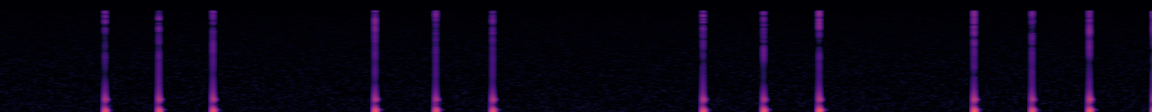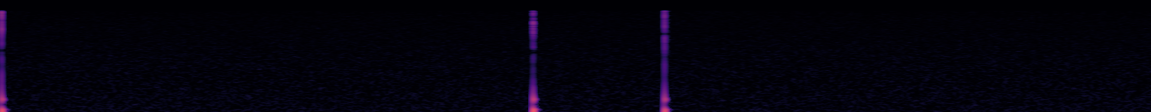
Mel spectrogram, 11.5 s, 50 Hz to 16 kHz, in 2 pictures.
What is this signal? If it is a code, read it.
Tap code, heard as knocks on a wall, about 3 knocks a second. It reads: NO A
